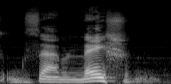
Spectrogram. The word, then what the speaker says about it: examination: syllable see for instance examination examination exam how many syllables are there igation five syllables so igation n so fourth syllable gains primary stress more importance another word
